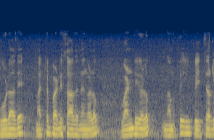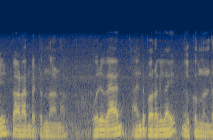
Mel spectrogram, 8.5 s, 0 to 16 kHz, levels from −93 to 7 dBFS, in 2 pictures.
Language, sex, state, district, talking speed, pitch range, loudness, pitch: Malayalam, male, Kerala, Kasaragod, 100 wpm, 90-110 Hz, -16 LUFS, 100 Hz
